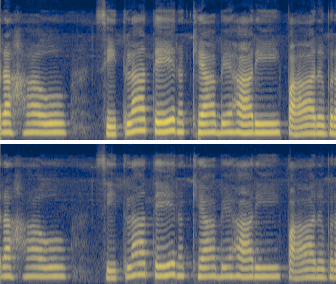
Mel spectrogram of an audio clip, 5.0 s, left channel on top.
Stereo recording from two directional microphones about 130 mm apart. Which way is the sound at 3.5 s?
25° left (ahead or behind).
